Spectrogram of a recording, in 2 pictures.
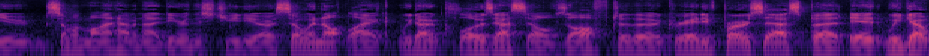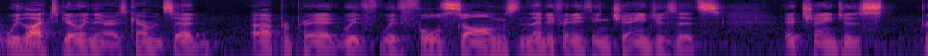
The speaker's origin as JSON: {"language": "English", "country": "Australia", "moved": "yes", "lives_now": "Chicago, United States", "said": "I'm from Australia"}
